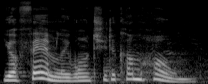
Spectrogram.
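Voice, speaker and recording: A woman's voice: mid-range voice, very animated, moderate pace, warm tone, close to an everyday voice. A woman reading the part of a kind piano teacher who sends her student home. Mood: kindly.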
